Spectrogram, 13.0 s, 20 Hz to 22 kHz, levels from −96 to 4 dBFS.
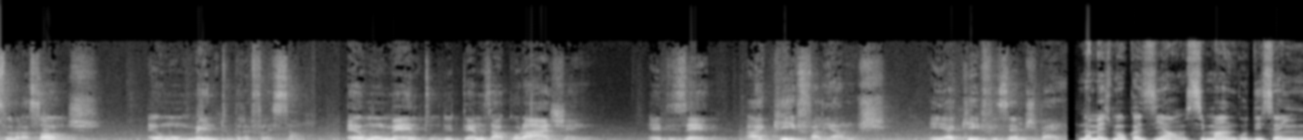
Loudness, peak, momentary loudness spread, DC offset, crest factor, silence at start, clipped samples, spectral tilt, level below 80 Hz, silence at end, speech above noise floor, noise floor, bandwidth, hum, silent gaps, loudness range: -15 LUFS; 0 dBFS; 15 LU; under 0.1%; 14 dB; 0 s; under 0.1%; -5.5 dB/octave; -44 dBFS; 0 s; 26 dB; -40 dBFS; 16 kHz; none; none; 3 LU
